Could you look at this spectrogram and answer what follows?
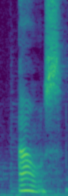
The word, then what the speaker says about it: ounce: 哎，这个 OZ 是容量单位盎司的缩写，读作 ounce。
